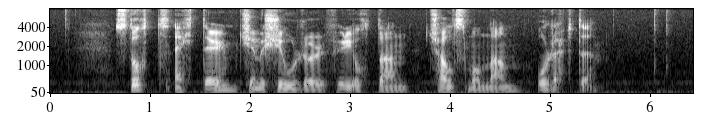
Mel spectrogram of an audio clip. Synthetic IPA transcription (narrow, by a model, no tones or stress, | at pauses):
st̪ʊt̪ɛht̪əɹt͡ʃʰeːməʃjuːɾʊɹfɪɾiʔʊht̪ant͡ʃalsmʊnːa̰nɔɾœpt̪ə̰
